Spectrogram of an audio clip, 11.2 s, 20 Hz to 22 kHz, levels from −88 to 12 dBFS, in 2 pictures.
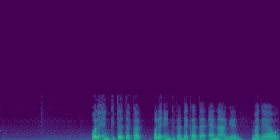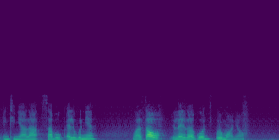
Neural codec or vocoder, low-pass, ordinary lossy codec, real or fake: codec, 16 kHz, 0.4 kbps, LongCat-Audio-Codec; 7.2 kHz; MP3, 64 kbps; fake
